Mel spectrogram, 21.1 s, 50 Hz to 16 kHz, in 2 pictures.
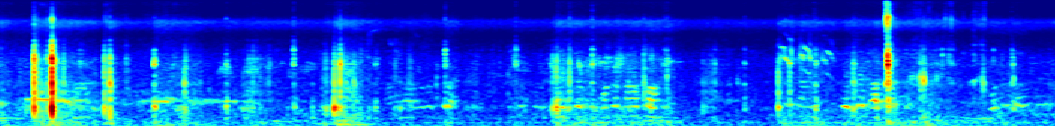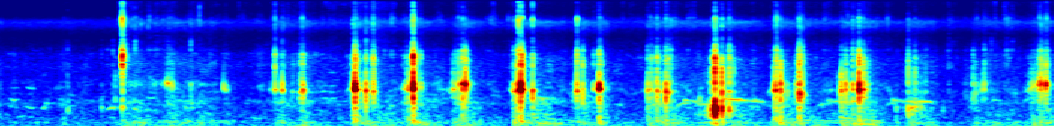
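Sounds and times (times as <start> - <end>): teeth crunching clay: 0.0 - 10.3, 11.2 - 21.0
clay piece cracking: 13.3 - 21.0.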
